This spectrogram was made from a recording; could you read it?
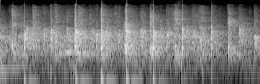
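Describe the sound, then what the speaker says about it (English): A small group claps for a fortune cookie handler at a live podcast taping, the sharp individual claps clearly separated in a loose, uneven rhythm, close and fairly loud. "Round of applause, guys."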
